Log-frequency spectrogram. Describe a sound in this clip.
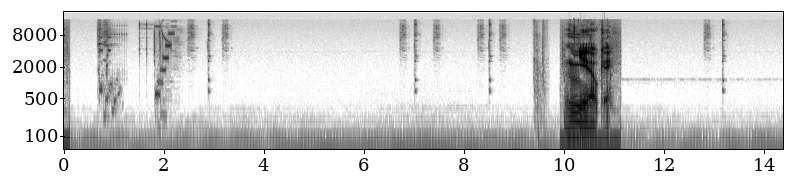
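Short electronic clicks and blips sound as menus open and close.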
